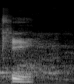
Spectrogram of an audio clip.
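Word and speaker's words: 木: For example, for the word tree, which is pronounced key, and the kanji basically evolves from what would have previously been a drawing of a tree, right?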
